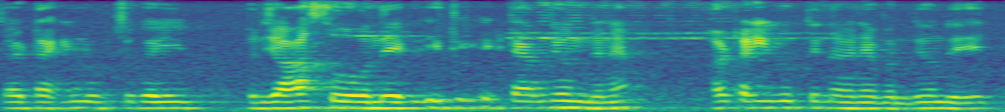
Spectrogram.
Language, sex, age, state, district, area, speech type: Dogri, male, 30-45, Jammu and Kashmir, Kathua, rural, spontaneous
